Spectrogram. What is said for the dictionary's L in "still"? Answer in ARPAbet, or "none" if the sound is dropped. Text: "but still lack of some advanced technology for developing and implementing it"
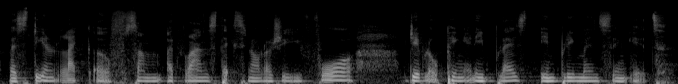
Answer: N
